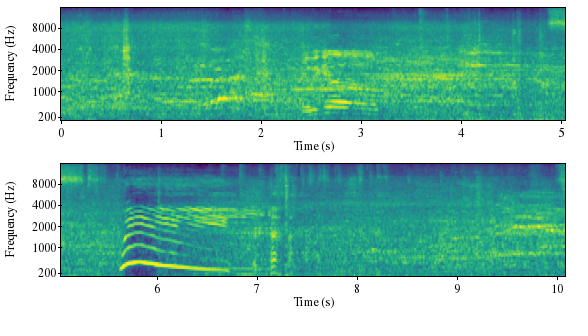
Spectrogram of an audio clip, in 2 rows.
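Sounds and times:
faint drawn-out tones: 1.4s - 10.0s.

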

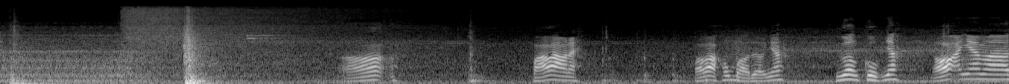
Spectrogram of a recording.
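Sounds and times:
tailgate slamming shut: 0.0s - 0.6s, 1.3s - 2.5s.

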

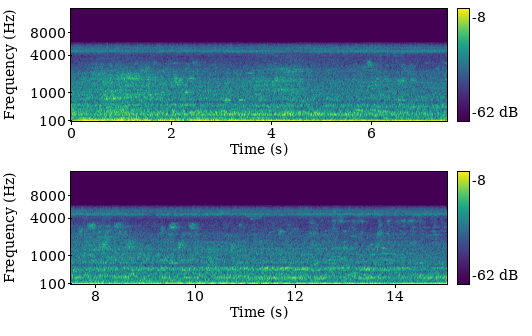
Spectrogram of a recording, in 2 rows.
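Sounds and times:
steady low hum: 0.0s - 15.0s.

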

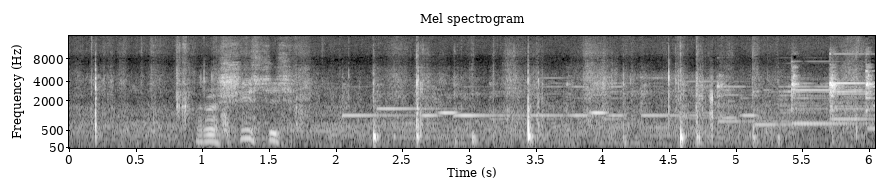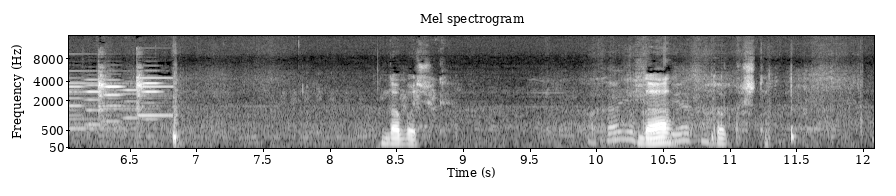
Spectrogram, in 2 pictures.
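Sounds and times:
electronic beeping melody: 2.0s - 6.9s.

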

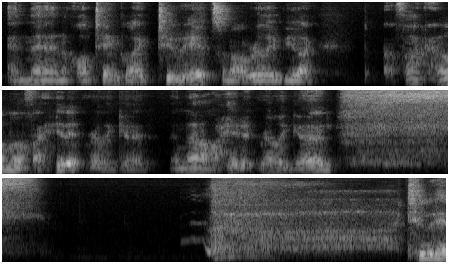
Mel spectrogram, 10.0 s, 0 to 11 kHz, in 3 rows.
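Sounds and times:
long hissing exhale: 5.9s - 7.0s, 8.2s - 9.7s
man inhaling sharply: 5.9s - 7.0s.

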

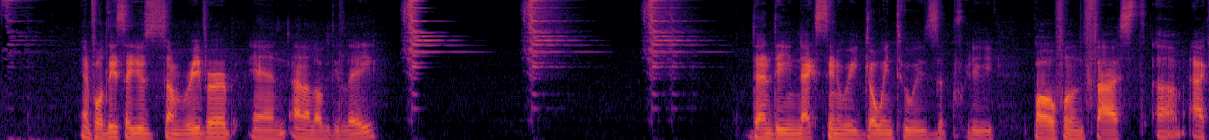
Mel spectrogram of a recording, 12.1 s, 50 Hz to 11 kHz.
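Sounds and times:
high metallic sword ring: 0.0s - 0.5s, 4.0s - 7.4s.

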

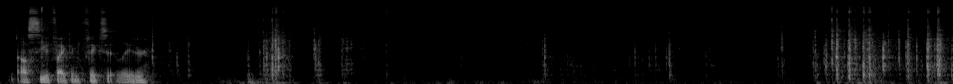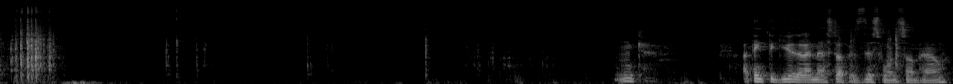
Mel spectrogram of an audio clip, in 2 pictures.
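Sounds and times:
plastic knitting machine clicking: 1.4s - 3.9s, 7.7s - 10.5s.

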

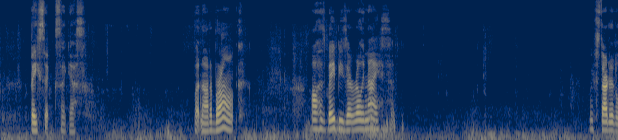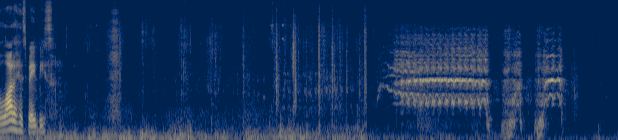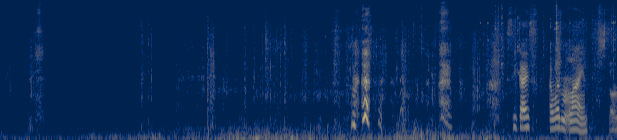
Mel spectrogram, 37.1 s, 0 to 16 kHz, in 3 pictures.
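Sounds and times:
horse whinnying: 19.9s - 23.8s.

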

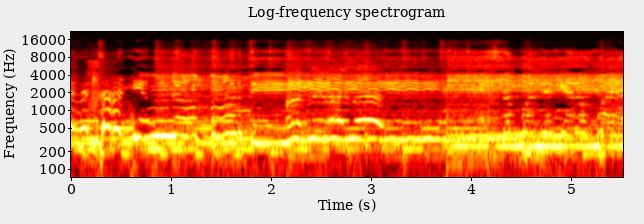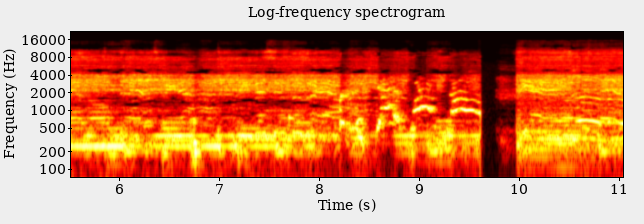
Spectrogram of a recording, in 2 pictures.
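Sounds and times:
song with sung melody: 0.0s - 11.0s.

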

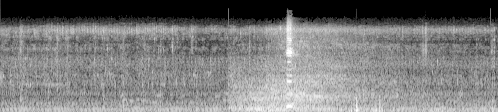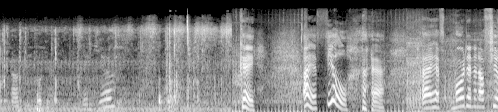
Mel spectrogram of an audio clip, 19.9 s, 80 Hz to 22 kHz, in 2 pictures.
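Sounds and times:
engine idling: 0.0s - 19.9s
motor vehicle passing: 4.5s - 10.0s, 11.1s - 16.2s, 16.8s - 19.9s
short horn toot: 5.7s - 6.0s.

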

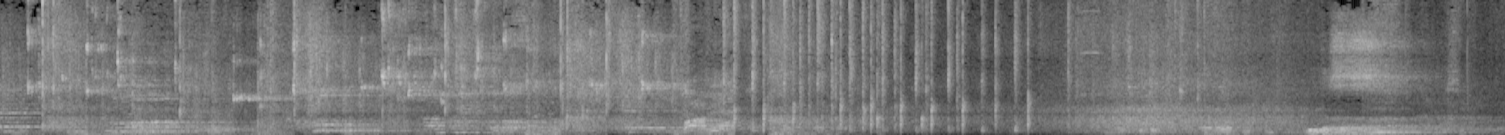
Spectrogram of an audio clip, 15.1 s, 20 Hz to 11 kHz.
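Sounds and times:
scattered handclapping: 7.2s - 10.8s.

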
